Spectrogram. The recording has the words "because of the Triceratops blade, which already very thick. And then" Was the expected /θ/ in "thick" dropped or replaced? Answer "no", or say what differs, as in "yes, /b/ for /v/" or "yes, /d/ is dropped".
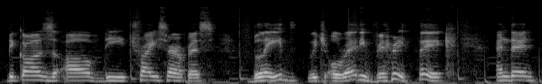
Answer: no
